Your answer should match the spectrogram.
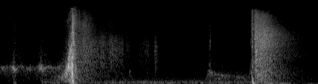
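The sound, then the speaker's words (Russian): Two sharp cracks of a special self-flagellation whip lashing a person's own back, the first around the middle and a second near the end, each a bright snapping lash preceded by a brief swish, with no talking. “Мое настроение сразу падает ниже плинтуса, я достаю из шкафа свой специальный хлыст для самобичевания и начинаю хлестать им свою спину.”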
